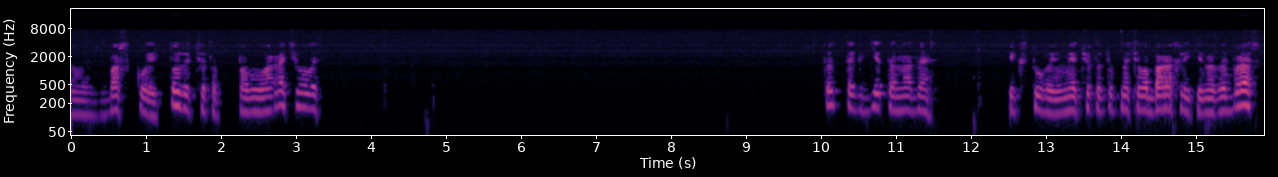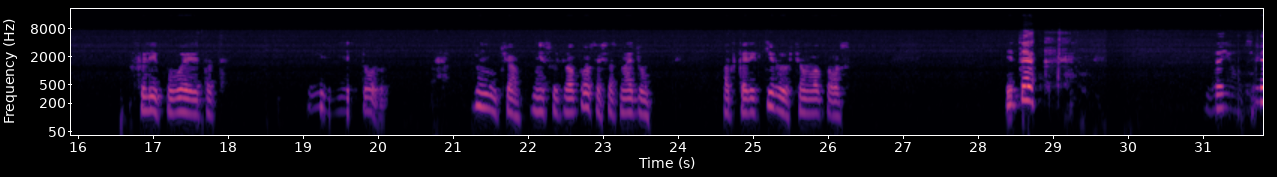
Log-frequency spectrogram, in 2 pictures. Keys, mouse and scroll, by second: 0.2 middle click, 4.2 scroll down 1, 4.8 middle click, 11.6 scroll down 4, 11.9 middle click, 14.1 KP_1, 14.7 scroll down 2, 15.2 shift+middle click, 17.1 shift+middle click, 17.9-19.7 scroll down 1, 30.2 click.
